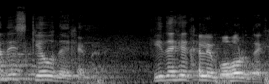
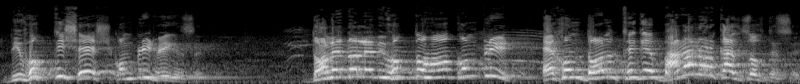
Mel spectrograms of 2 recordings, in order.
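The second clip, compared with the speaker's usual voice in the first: higher, raised preaching cry; fiery preaching; 8 semitones higher than usual. Acted. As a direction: drive the point home to the crowd. Preacher rising to full force.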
